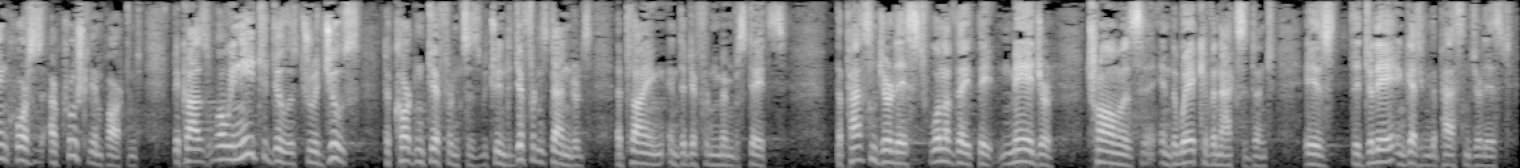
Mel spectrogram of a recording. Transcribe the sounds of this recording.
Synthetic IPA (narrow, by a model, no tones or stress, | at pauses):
nɪ̃ŋkʰɔɹsɪzə˞kʰɹ̥uʃl̩ˠiɨ̃mpʰɔɹʔn̩b̥ɨkʰʌzwʌt̚winid̚tʰɨdəɪz̥tʰəɹɨd͡ʒus | ðəkʰɔɹdⁿn̩d̥ɪfɹə̃nsɨzbɨtʰw̥ĩnðɨdɪfɹə̃ntstæ̃ndə˞dz̥əpʰl̥aɪɪ̃ŋɪ̰̃nðɨdɪfɹə̃nmɛ̃mbə˞steɪts | ðəpʰæsn̩d͡ʒə˞lɪstwʌ̃nʌvðɨðɨmeɪd͡ʒə˞ | tʰɹ̥ɑməzɪ̰̃nðəweɪkʌvɨ̃næksɨdɨ̃ntɪzðɨdɨleɪɪ̃nɡɛɾɪ̃ŋðɨpʰæsn̩d͡ʒə˞lɪst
